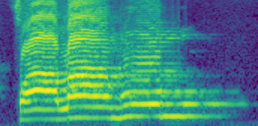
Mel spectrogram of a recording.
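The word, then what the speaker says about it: فلهم: Jadi membacanya jangan dilamakan di M-nya nih. Jangan gini falahum salah sebab ke depannya hamjah. Jadi gimana? Putuskan. Falahum. Falahum. Bukan berarti berhenti.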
